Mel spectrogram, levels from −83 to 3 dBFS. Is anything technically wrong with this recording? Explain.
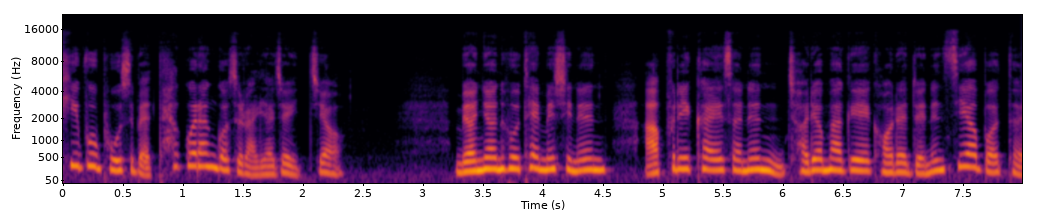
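No, there's no technical fault to report in this speech recording.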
